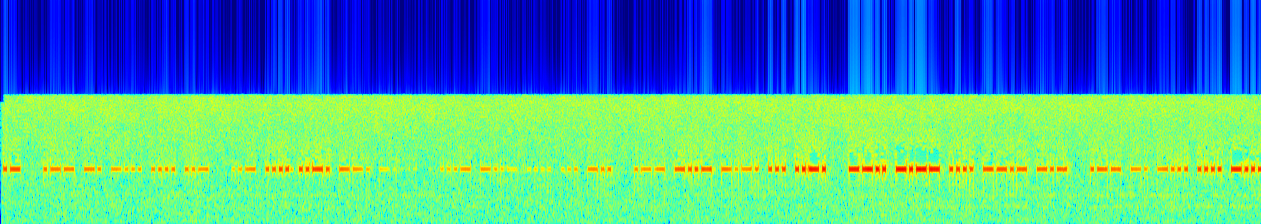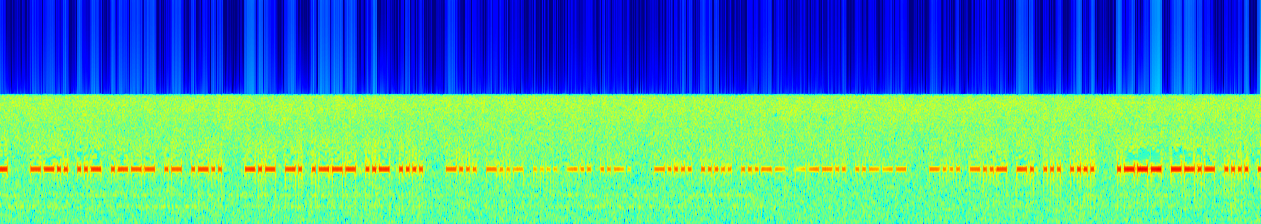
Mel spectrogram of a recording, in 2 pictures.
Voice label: 6824 usb voice test, morse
